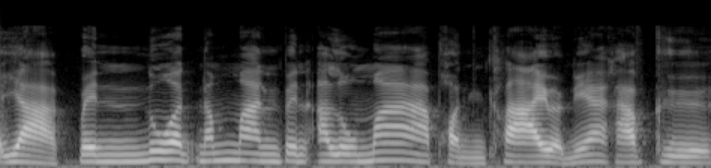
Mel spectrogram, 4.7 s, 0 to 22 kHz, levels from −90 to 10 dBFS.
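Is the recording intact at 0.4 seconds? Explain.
Yes, at 0.4 seconds the speech plays through cleanly, with no dropout, click, distortion or other fault to be heard at that moment.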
